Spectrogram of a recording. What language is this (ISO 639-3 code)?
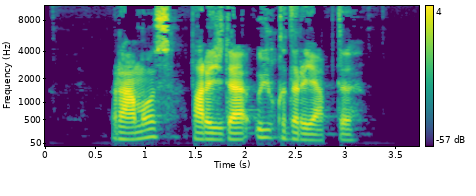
uzb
